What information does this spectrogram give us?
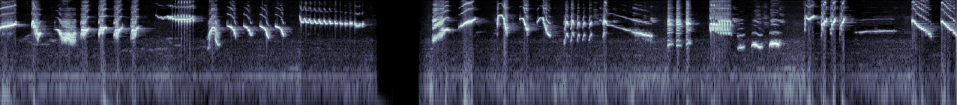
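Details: Varied morning song of an Asian pied starling, used as training material for caged birds: dense chattering, rapid clicks and trills, whistled slides and harsh notes, with a brief silent gap midway.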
